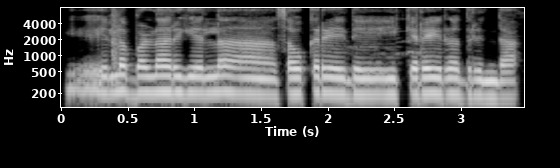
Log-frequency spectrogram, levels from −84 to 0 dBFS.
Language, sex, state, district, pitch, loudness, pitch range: Kannada, female, Karnataka, Bellary, 190 Hz, -17 LUFS, 185-205 Hz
